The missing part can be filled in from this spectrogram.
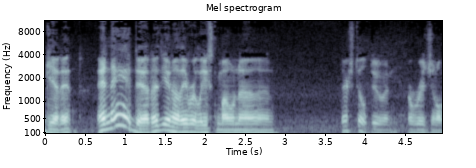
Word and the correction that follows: Moana: How is it pronounced? – It's Moana. – Oh, Moana.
